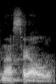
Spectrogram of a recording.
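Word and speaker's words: Насралла: так и устами лидера Хизбаллы Хасана Насралы, подчерк Насралы, э, прошу прощения, меня уже указывали специалисты, арабисты, что именно так надо ставить ударение, э, говорит, что как-то лучше не становится вообще, честно говоря, от ударения Я прошу прощения, да.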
